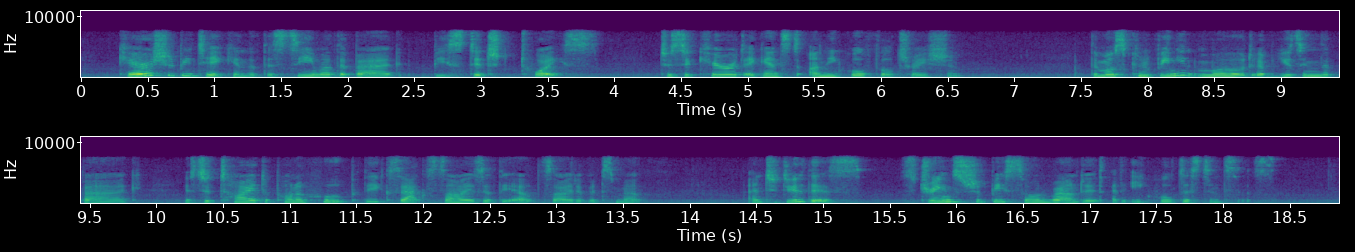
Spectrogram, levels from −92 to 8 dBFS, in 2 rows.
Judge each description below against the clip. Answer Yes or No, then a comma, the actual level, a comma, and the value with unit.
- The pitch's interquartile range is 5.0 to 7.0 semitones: Yes, wide, 5.5 semitones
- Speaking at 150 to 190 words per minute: Yes, average, 180 wpm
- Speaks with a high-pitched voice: Yes, high, 225 Hz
